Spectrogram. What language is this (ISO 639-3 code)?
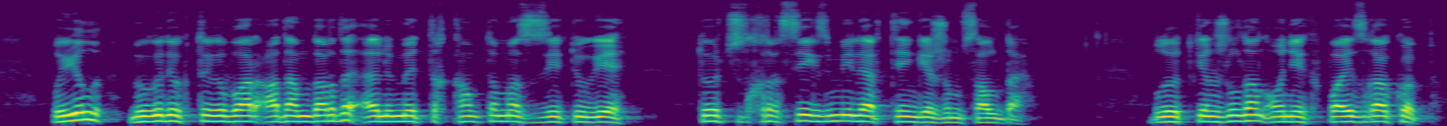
kaz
